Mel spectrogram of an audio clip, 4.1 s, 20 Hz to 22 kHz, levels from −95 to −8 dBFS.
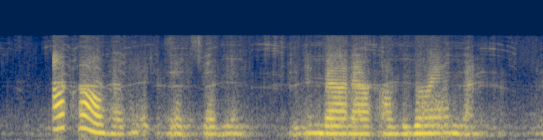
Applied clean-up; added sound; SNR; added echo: neural separator model SepFormer DNS4.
